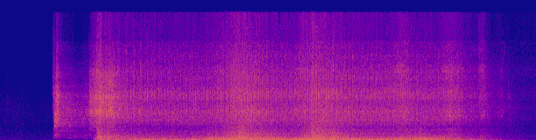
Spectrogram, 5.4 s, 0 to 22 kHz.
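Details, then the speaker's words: Crate 350 V8 swapped into a 1951 Chevy 3100 farm truck, open pipes, after timing was off on first crank: quick crank, fires, revs smoothly and settles even; normal running. "Mr. Phil, what do you think of the sound? Pretty good, huh?"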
